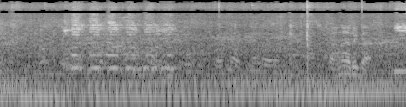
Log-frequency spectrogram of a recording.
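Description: Busy street background: a vehicle engine runs close by and a horn sounds for about a second near the start, with voices in the mix. Two sharp knocks of the cleaver on the wooden chopping block come about three seconds in.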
